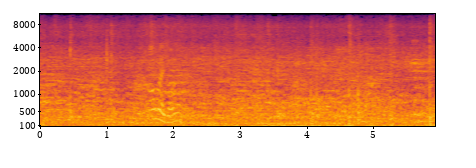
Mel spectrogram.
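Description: Footsteps climb a staircase.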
